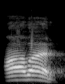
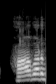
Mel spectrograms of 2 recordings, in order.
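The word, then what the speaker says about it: hour: आवर। हावर नहीं बोलते हैं आवर। समझ में आ रही बात? तो यहां पर एच साइलेंट जा रहा है।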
